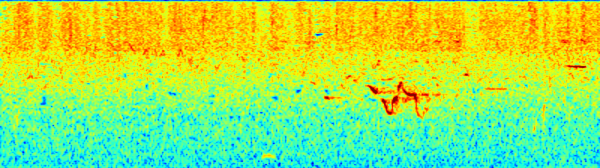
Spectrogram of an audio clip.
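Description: A bird gives one short call that dips and rises in pitch about four seconds in, over a steady high hiss of forest background.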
